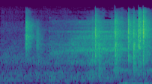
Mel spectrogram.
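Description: A small plastic packet of printer-bed springs being handled: a few soft clicks and crinkles, then several in quick succession near the end.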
